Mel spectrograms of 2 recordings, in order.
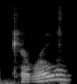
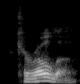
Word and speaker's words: Corolla: How do you say her name? Carola? Carola? – I when I first heard it, I thought he was saying Caroline, but it's not. It's Corolla. – Like Corolla.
